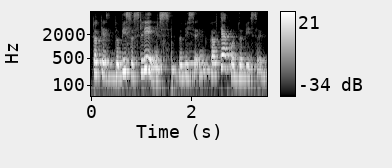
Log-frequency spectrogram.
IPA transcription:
ˈtoːkʲɛs dʊˈbʲiːsoːs ˈsʲlʲeːnʲɪs dʊˈbʲiːsoːj ɡɐlˠ ˈtʲæːkoː dʊˈbʲiːsoːj

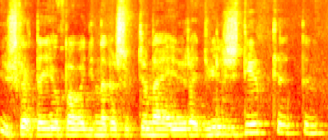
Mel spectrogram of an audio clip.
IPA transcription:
ɪʃ ˈkɐrtɐ ˈjuː pɐʋɐˈdʲiːnɐ kɐˈʃkoːkʲ tʲɪˈnɐɪ ɪ rɐˈdʲʋʲiːlʲɪkʃʲkʲ ˈdʲiːrʲpʲtʲ tʲɪ ˈtɜ

